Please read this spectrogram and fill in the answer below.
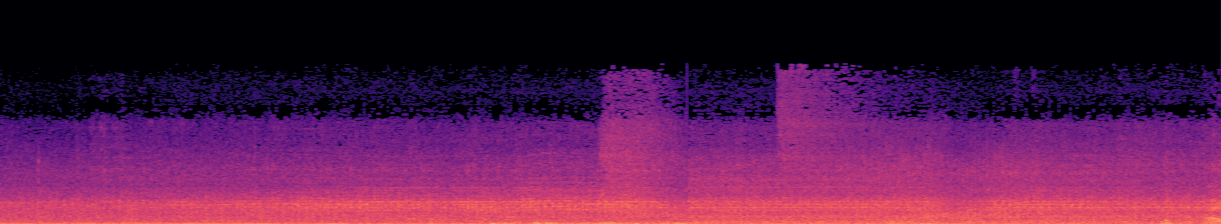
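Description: Street traffic with a heavy vehicle's engine running nearby, a steady low sound, and two short hisses about six and eight seconds in, like air-brake releases.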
